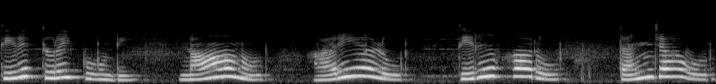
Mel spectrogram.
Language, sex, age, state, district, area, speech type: Tamil, female, 18-30, Tamil Nadu, Ariyalur, rural, spontaneous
